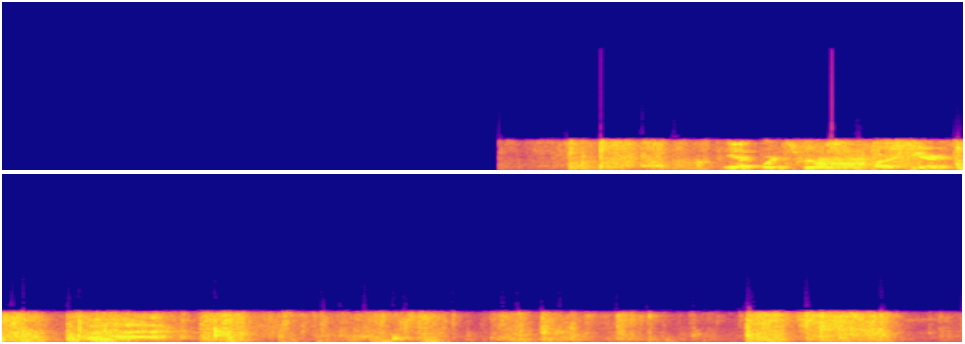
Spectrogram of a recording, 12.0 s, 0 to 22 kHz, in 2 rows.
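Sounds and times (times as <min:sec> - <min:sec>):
cardboard box tearing: 0:03.2 - 0:12.0.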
